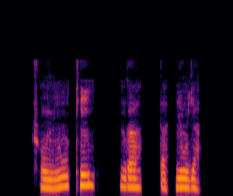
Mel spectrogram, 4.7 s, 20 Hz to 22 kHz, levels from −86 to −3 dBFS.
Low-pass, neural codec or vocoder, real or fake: 7.2 kHz; codec, 16 kHz, 16 kbps, FreqCodec, smaller model; fake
